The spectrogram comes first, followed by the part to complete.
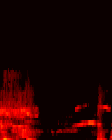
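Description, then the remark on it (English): A dog whines with a thin, high-pitched tone that wavers and slides upward for about a second, framed by brief bursts of louder, rougher sound at the start and end. “Sorry, my dog was just asking for that.”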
